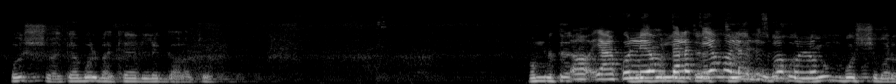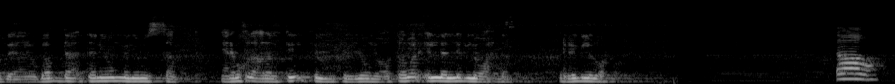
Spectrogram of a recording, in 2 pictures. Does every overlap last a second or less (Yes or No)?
No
